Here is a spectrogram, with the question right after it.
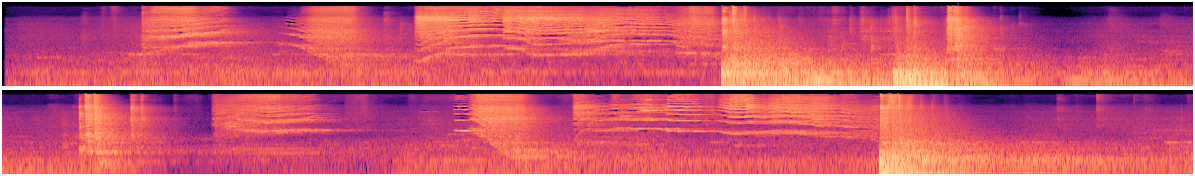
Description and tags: Light Metal Door Closing and Locking
A high-quality recording of an old metal bathroom stall. Could easily be slowed down and or pitch adjusted for use as an old jail cell door, metal door, eerie sound, etc.
old-jail-cell, rusty-metal-door, field-recording, Metal-door, ambience, metal-bathroom-stall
